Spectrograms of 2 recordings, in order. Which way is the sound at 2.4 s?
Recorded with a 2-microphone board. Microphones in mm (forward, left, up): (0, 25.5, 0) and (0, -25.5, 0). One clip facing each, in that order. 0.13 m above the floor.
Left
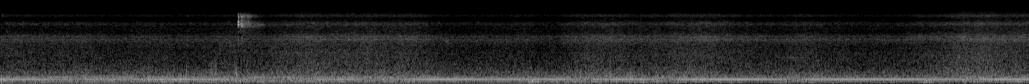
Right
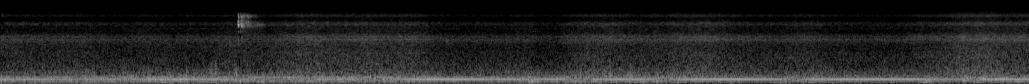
20° left (ahead or behind).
